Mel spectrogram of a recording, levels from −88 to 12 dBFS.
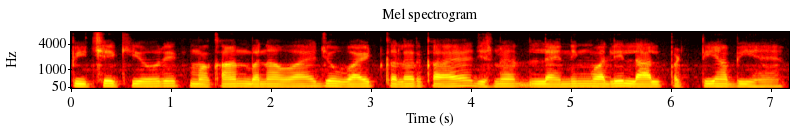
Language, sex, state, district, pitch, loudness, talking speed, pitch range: Hindi, male, Uttar Pradesh, Lucknow, 120 Hz, -17 LUFS, 165 wpm, 120-125 Hz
